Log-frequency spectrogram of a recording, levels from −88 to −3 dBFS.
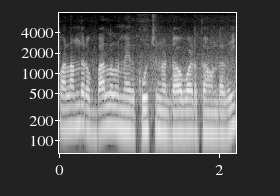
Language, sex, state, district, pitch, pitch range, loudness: Telugu, male, Andhra Pradesh, Anantapur, 145 Hz, 135-150 Hz, -15 LUFS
